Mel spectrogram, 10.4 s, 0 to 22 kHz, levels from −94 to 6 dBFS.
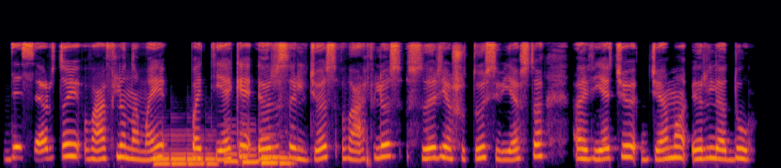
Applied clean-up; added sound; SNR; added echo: neural mask model RNNoise.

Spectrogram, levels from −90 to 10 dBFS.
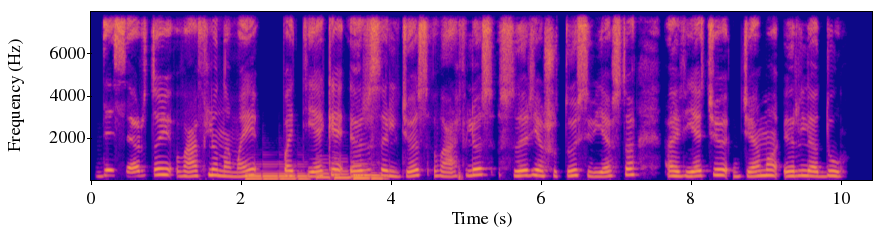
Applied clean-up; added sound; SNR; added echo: none; Bass guitar; 2 dB; none.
